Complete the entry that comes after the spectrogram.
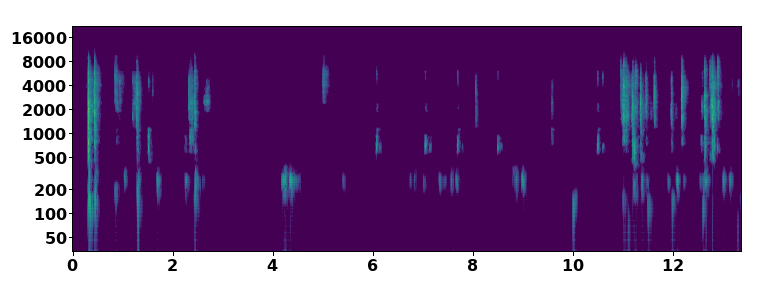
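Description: Typing on a computer keyboard while entering dimensions in Fusion 360: bursts of close key taps at the start, sparse isolated presses through the middle, then a dense flurry of rapid keystrokes near the end.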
